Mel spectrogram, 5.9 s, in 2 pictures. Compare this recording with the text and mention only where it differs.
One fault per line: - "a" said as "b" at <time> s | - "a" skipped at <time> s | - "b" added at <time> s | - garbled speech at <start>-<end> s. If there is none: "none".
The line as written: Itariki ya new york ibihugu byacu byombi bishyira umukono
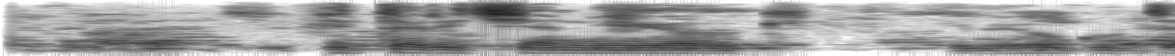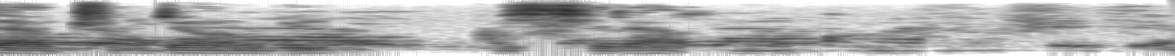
none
